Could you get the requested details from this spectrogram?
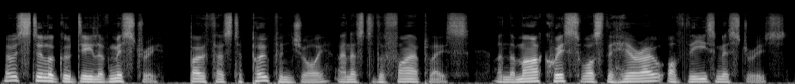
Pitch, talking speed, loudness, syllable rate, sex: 125 Hz, 195 wpm, -19 LUFS, 5.6 syllables/s, male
